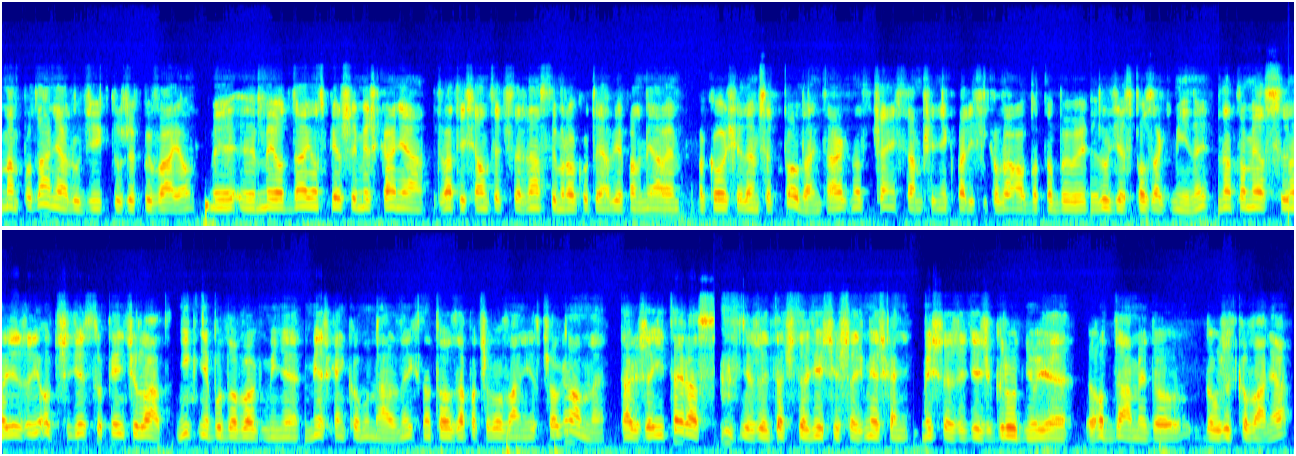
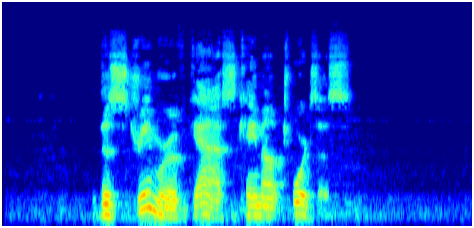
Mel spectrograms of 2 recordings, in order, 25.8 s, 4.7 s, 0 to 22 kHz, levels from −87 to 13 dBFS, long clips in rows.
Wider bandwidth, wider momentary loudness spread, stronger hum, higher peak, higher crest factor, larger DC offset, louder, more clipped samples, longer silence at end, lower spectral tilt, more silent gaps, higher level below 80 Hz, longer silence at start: second, 11.5 kHz vs 13.5 kHz; second, 7 LU vs 12 LU; neither; first, 0 dBFS vs -8 dBFS; about the same, 18 dB vs 20 dB; neither; first, -17 LUFS vs -25 LUFS; neither; second, 0.05 s vs 1.25 s; second, -2.5 dB/octave vs -4.5 dB/octave; neither; first, -46 dBFS vs -60 dBFS; second, 0 s vs 0.95 s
